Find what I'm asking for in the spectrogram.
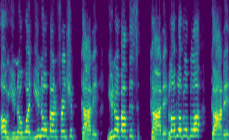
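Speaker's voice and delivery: loud, very sarcastic, cutting, cruel rant. Retelling how she went off on Dolores, imitating a very sarcastic, cruel tone. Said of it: "very, very sarcastic and cruel".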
